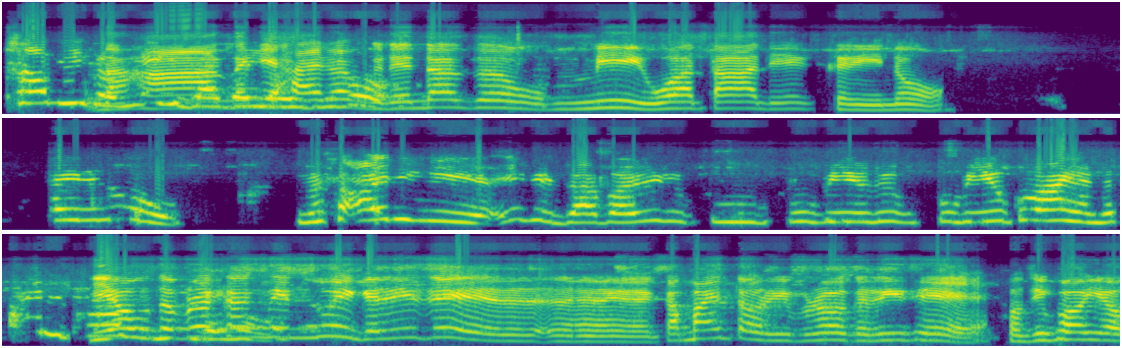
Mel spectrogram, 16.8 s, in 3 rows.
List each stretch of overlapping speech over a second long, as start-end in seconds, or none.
0.5-1.8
